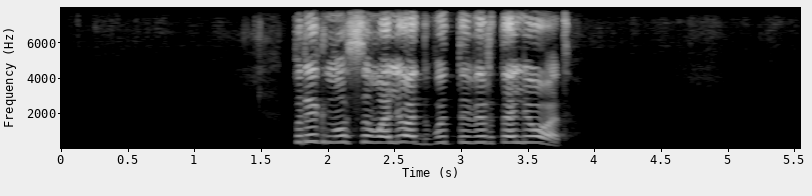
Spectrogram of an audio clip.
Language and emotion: Russian, positive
